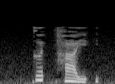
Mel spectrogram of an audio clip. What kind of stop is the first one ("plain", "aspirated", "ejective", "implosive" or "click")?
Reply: plain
